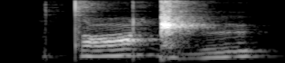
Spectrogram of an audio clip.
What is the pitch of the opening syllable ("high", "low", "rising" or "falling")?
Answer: rising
